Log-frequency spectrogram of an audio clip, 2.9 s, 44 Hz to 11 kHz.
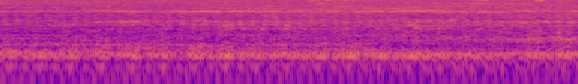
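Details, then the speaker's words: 1967 Ford Mustang 390 V8 after rebuild, choke wide open: steady, even idle with regular firing pulses, no misses; purrs and sounds good, though exhaust leak still needs fixing. "Listen to her purr. Got to fix the exhaust leak. But wow. That sounds so good now."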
